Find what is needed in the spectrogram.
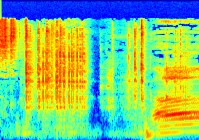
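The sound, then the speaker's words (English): Dice rattle and clatter across a hard surface in a dense burst during a tabletop role-playing game, as a player spends experience to reroll, pause, then skitter briefly again before a sustained voiced exclamation takes over at the end. “Spending a experience to reroll.”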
